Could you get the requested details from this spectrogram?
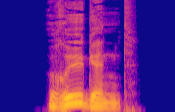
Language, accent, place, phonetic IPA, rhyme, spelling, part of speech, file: German, Germany, Berlin, [ˈʁyːɡn̩t], -yːɡn̩t, rügend, verb, De-rügend.ogg
- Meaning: present participle of rügen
